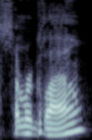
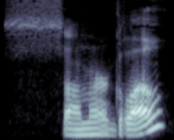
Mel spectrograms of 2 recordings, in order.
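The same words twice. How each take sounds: First: "Glau" said to rhyme with cow, rising like a question; "Summer Glau" with glau like how, asking; corrected name. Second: "Glow" said to rhyme with snow, slowly and questioning; tentative "Glow", long o like glow; unsure name. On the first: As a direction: land on "Glau" with the ow of now. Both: Shown as a demonstration.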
